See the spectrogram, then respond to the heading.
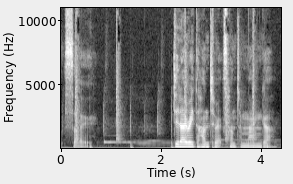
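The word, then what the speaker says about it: Hunter × Hunter: Did I read the Hunter x Hunter manga? Hunter, sorry. Don't pronounce the X.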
